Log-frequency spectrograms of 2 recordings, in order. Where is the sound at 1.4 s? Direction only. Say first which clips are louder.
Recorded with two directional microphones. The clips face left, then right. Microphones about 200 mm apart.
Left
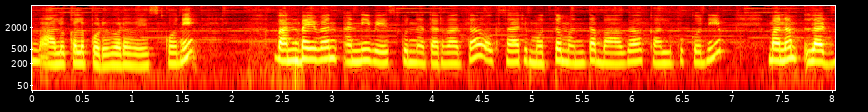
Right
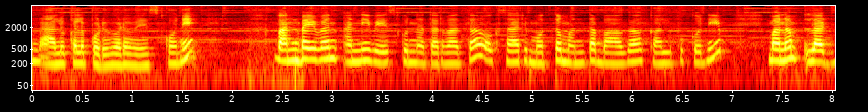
Left 3 dB; 15° left (ahead or behind).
